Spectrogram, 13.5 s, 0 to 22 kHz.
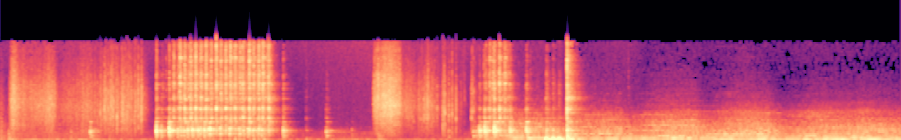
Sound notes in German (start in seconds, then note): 6.5 Klirren; 7.2 Idyllische Musik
